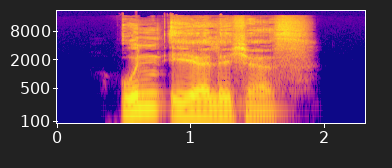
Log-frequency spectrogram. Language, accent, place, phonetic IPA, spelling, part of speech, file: German, Germany, Berlin, [ˈʊnˌʔeːəlɪçəs], uneheliches, adjective, De-uneheliches.ogg
- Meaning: strong/mixed nominative/accusative neuter singular of unehelich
